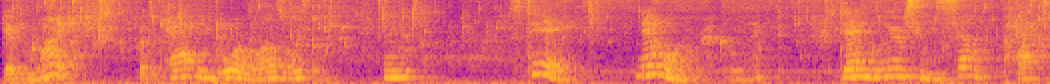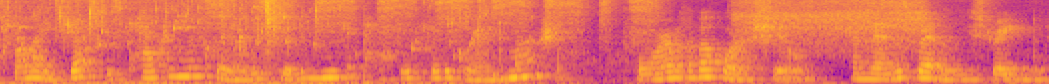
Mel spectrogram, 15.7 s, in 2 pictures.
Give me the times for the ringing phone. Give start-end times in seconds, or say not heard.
not heard.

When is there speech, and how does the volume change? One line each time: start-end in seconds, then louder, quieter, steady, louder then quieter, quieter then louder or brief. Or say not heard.
0.0-15.7 steady.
